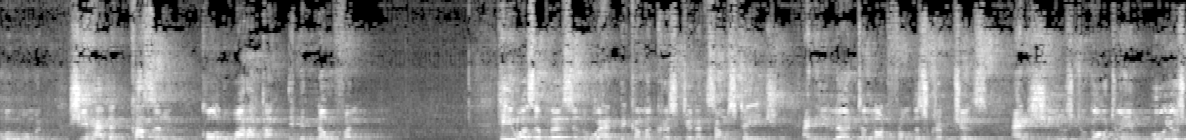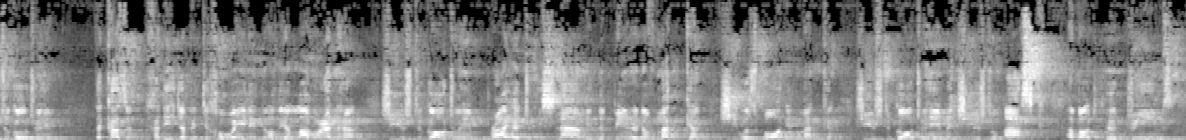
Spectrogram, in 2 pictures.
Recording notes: Talk delivered in Zamboanga, Philippines at the ilm Voyage Convention entitled Khairul Quroon.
